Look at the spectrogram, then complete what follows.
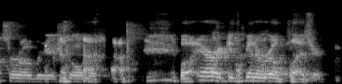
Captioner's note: both laughing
